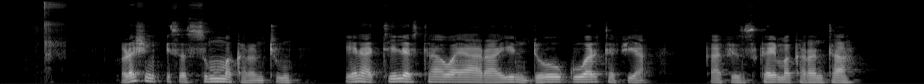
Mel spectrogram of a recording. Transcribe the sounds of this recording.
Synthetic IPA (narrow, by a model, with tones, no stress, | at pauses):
ɽɐ˦ʃɪ˨ŋʔɪ˨sɐ˨sʊ˦mːɐ˨kɐ˨ɾɐ˨ntʰuː˦ | jɐ˦naː˨tʰiː˦lɐ˨stʰaː˦wa˨jaː˦˨ɽaː˦jɪ˦ndoː˦ɡʷʊ˦wɐ˦rtɐ˨ɸɪ˦jaː˨ | kaː˨ɸɪ˨˦nsʊ̥˨˦ka˦jmɐ˦kɐ˦ɾɐ˦ntaː˦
